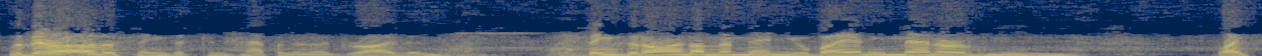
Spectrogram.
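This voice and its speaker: Through clear old-radio noise comes a weary young American car hop, played by an actress. She speaks in a mid-pitched voice, plain and wry, confiding in the listener with an anxious edge in 1940s suspense-drama fashion. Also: a little fast, a bit bright, lightly acted, poor audio. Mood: confiding, uneasy. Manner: wry, confiding, working-class plain talk. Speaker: narrator and lead character. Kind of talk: 1940s radio suspense acting, first-person narration.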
